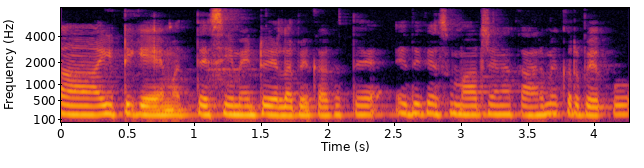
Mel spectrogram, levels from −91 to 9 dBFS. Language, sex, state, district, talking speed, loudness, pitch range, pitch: Kannada, female, Karnataka, Chamarajanagar, 155 wpm, -14 LUFS, 180-195 Hz, 185 Hz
